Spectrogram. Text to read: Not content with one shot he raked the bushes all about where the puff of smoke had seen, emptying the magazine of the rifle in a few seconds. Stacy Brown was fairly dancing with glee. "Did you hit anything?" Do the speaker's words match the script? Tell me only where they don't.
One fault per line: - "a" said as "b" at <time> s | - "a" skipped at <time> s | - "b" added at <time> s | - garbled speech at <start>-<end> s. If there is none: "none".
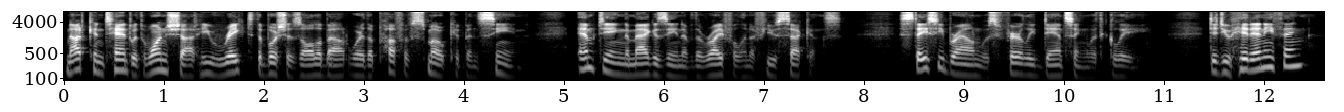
- "been" added at 4.0 s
